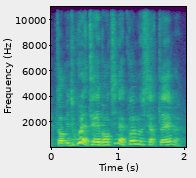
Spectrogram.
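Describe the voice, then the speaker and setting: High-pitched man gaming, distant mic. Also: lively intonation, racing, mellow. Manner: crude joking, swearing. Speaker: let's play gamer playing. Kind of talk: casual gaming chat with a co-commentator. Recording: distant mic, faint background noise.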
